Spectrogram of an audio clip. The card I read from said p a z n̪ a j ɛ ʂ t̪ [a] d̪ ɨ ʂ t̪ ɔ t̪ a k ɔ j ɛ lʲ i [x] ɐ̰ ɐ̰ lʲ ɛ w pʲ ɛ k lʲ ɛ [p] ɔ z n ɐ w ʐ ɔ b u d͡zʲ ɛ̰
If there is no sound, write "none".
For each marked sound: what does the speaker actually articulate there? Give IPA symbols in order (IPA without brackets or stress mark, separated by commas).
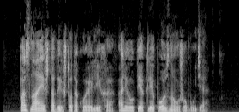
a, x, p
